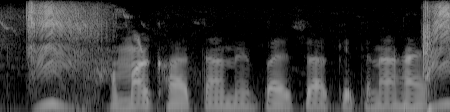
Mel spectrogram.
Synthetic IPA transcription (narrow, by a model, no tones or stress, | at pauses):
hɐməɾkʰaːt̪amẽpɛːsakɪt̪naɦɛː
